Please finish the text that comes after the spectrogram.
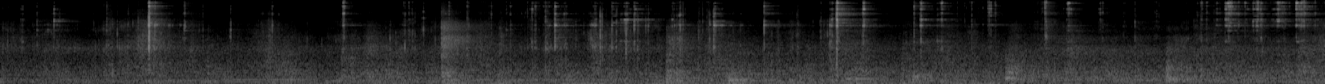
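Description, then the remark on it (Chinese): A bunch of keys jangles in a hand for several seconds, bright metallic clinks and rattles coming in irregular bursts, some sharper than others, with no voices. “用我手中的钥匙，让海潮来。”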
